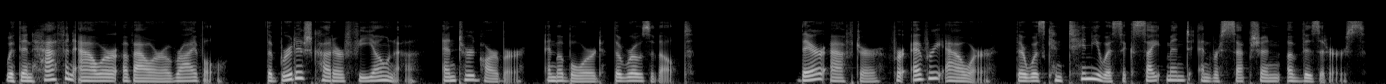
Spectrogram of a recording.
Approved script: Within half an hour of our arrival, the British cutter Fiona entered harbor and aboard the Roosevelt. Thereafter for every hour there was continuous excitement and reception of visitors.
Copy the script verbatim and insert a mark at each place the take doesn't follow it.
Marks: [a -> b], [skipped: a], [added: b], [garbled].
Within half an hour of our arrival, the British cutter Fiona entered harbor and aboard the Roosevelt. Thereafter for every hour there was continuous excitement and reception of visitors.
